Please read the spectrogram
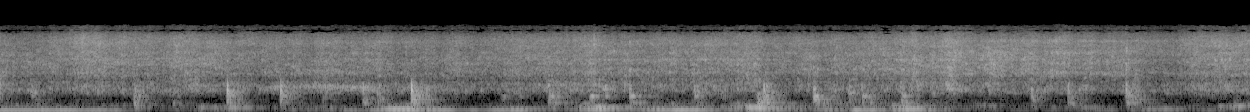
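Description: Wooden spatula stirring and scraping grated coconut around a nonstick wok, with a steady sizzle underneath and irregular soft knocks of the spatula against the pan, as the coconut filling begins to cook.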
